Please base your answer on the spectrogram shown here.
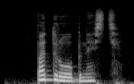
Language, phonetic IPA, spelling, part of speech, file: Russian, [pɐˈdrobnəsʲtʲ], подробность, noun, Ru-подробность.ogg
- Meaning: 1. detail 2. particularity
